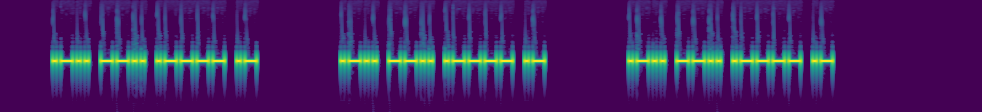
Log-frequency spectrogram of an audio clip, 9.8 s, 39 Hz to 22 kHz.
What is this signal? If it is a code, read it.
Morse code, heard as a keyed tone, about 32 wpm, 700 Hz. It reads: LZ1A LZ1A LZ1A
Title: DXCC-100 Call Signs - 4 Characters - Repeated 3x - 30wpm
